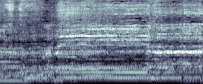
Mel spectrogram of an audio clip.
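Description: Music: voices singing in chords, holding long notes that change every second or so.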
